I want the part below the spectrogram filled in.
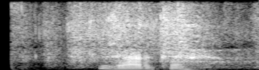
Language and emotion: Russian, neutral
